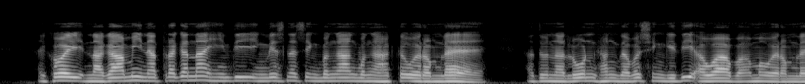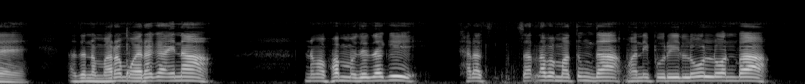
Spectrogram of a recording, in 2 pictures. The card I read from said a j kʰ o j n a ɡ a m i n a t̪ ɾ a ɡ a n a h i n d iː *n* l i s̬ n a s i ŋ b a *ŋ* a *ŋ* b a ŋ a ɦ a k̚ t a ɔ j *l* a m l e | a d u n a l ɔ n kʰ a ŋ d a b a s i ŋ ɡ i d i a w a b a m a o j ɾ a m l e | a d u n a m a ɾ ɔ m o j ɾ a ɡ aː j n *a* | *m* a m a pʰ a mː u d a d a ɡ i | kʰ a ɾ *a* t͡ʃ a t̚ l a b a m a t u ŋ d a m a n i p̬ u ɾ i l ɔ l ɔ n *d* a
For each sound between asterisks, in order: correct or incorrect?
incorrect, correct, correct, incorrect, correct, incorrect, correct, incorrect

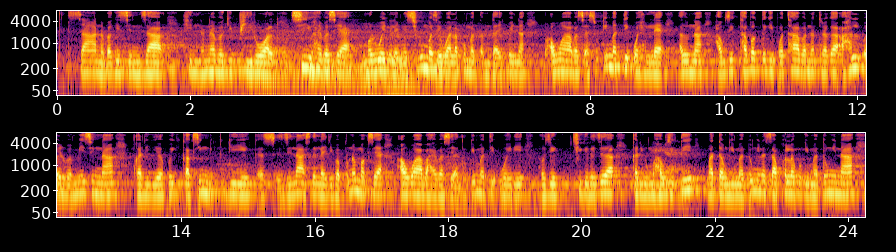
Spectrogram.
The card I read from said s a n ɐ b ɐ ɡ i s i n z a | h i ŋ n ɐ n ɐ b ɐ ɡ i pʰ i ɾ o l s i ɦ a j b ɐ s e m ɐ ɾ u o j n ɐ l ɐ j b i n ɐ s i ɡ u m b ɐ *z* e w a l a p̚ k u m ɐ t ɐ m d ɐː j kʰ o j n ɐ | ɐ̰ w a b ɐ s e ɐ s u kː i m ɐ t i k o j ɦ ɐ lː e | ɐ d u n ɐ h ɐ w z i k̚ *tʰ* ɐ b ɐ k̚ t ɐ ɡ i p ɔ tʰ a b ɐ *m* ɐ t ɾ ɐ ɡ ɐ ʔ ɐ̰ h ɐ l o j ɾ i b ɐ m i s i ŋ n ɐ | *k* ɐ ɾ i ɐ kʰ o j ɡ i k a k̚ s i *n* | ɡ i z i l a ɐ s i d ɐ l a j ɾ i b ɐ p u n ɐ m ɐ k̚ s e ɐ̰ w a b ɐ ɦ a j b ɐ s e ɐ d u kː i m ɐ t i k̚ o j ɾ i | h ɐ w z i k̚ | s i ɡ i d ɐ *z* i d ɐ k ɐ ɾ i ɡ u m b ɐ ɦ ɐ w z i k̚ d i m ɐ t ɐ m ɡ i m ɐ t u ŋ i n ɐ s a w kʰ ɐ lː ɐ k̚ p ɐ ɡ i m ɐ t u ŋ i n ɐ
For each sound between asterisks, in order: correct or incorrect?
correct, correct, incorrect, correct, incorrect, correct

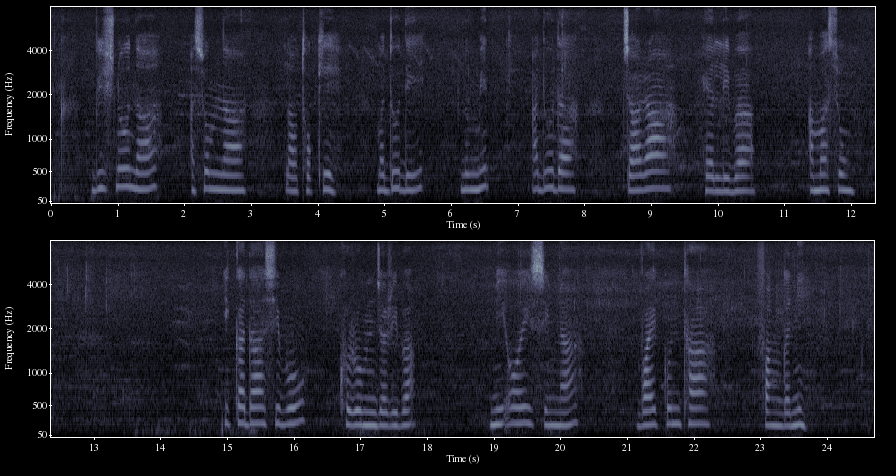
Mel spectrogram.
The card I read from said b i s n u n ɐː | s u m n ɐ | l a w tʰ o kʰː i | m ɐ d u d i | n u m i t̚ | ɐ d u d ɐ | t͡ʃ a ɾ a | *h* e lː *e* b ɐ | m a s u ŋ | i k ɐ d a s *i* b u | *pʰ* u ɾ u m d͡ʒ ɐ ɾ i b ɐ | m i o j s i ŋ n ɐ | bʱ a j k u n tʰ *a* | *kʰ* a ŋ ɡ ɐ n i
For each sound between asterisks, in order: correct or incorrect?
correct, incorrect, correct, incorrect, correct, incorrect

